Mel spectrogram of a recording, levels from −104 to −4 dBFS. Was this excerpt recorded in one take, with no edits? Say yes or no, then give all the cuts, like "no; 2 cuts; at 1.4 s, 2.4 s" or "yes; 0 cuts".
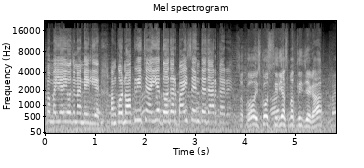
no; 1 cut; at 3.9 s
